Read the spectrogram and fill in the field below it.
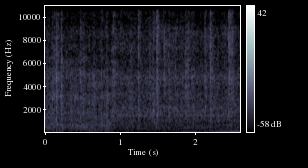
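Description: A model train runs around an automated layout, a soft continuous rolling rumble with faint rhythmic clicks of wheels over track joints, heard alone at low level.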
